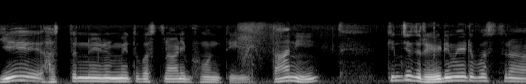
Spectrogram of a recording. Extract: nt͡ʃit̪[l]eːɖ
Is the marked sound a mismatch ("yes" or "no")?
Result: yes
